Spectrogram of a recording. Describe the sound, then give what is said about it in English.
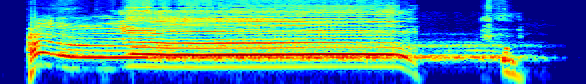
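People imitate a dog's howl with one long, loud, sustained wail held for about two seconds, then a brief tapering cry at the end, with no other sounds. “That's some good hauling.”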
